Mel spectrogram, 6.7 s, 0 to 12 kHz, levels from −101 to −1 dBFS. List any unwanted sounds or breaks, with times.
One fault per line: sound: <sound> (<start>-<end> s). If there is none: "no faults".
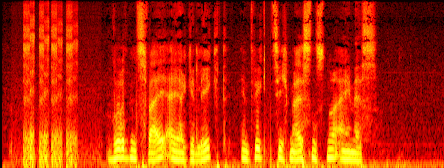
sound: laugh (0.3-1.2 s)
sound: dropout (4.0-4.1 s)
